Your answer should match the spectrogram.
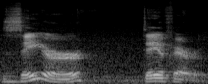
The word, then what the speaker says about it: Zaire Deyoferu: to the z stream my name is zaire deyoferu that's how you pronounce it but most just call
